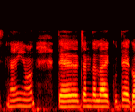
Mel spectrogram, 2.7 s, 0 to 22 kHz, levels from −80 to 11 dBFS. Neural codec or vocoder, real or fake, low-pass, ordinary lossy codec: codec, 16 kHz, 8 kbps, FreqCodec, smaller model; fake; 7.2 kHz; none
